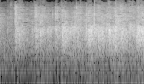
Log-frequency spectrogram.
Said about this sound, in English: The aim of the award is to encourage the less endowed schools to excel at the competition. I thought you would clap for...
